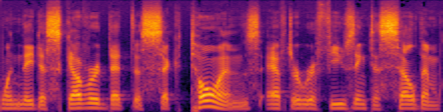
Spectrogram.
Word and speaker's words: Secotan: The hostility began soon after their arrival when the English accused the Secotans, I don't know how to pronounce it, S-E-C-O-T-A-N, Secotans? – That sounds right.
